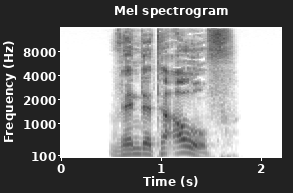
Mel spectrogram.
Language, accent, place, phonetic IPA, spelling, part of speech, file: German, Germany, Berlin, [ˌvɛndətə ˈaʊ̯f], wendete auf, verb, De-wendete auf.ogg
- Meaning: inflection of aufwenden: 1. first/third-person singular preterite 2. first/third-person singular subjunctive II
